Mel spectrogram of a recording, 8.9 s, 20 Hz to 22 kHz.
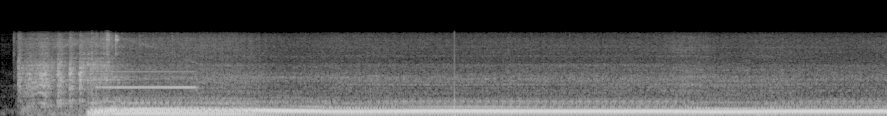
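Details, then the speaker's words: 2005 Ford F-150 after replacing the A/C compressor pulley bearing: engine catches quickly and settles into a smooth, steady idle with no squeal, chirp or rattle from the belt-driven accessories; repair successful. "Sounds good guys, sounds real good."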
